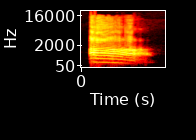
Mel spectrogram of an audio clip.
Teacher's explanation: आ का उच्चारण करते समय हमारा मुख द्वार जो है पूरा लगभग खुल रहा है ना, आ, ठीक। ये इसका उदाहरण है आ, ठीक। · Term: विवृत स्वर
